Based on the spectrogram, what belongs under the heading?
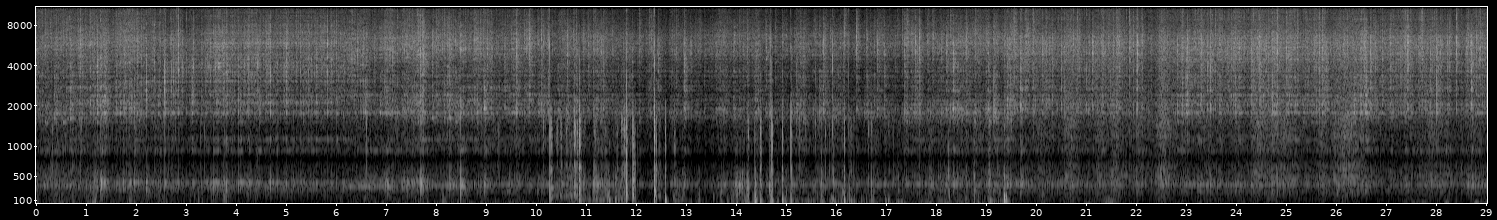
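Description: Chicken legs frying in a pan: a steady sizzle with dense fine crackling of fat.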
